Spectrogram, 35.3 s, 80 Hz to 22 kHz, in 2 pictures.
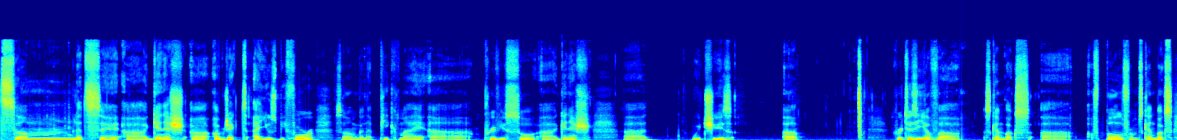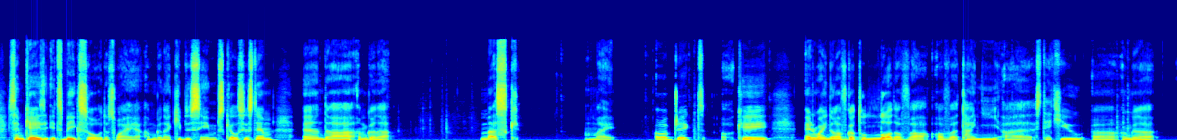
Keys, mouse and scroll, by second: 0.0-0.1 typing, 0.6 Up, 0.9 Return, 2.4-4.9 drag, 4.9 click, 8.5 click, 8.7 double click, 10.2-14.0 drag, 14.0-17.5 drag, 20.4-22.4 drag, 22.4 click, 23.3 click, 24.2 Delete, 25.9 click, 26.4 click, 27.4-30.7 shift+drag, 30.7 shift+click, 32.5 click, 32.7 double click, 34.3 KP_3, 34.4 KP_Enter.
